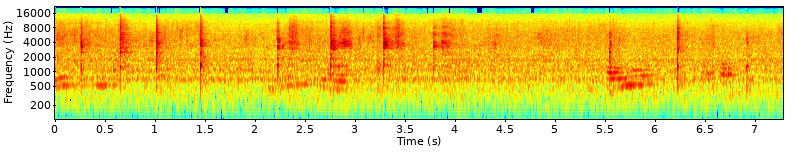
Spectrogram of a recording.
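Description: Anchovies sizzle in a pan with sambal belacan while a utensil stirs them, sending out a steady fry hiss broken by sharp clacks and scrapes, close and fairly loud, with no talk.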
